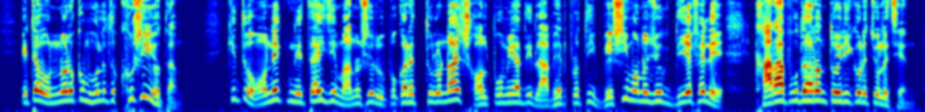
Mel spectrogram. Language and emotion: Bengali, disgusted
